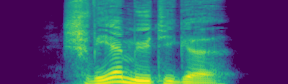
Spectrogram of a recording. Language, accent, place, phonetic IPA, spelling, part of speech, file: German, Germany, Berlin, [ˈʃveːɐ̯ˌmyːtɪɡə], schwermütige, adjective, De-schwermütige.ogg
- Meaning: inflection of schwermütig: 1. strong/mixed nominative/accusative feminine singular 2. strong nominative/accusative plural 3. weak nominative all-gender singular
